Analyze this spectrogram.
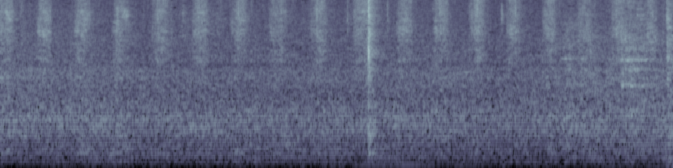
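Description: Hand ratchet tightening the upper brake caliper slide-pin bolt, clicking in a steady rhythm of about three short runs a second as the handle is swung back and forth, with one sharper click about halfway.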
